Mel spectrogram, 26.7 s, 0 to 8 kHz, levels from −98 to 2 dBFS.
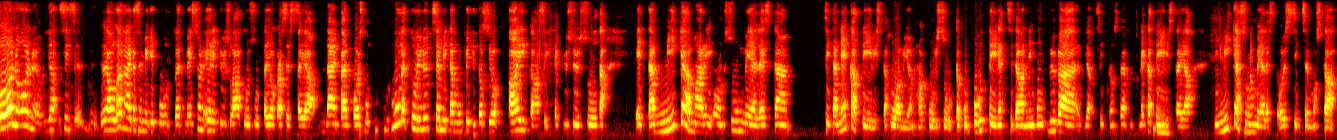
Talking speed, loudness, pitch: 135 wpm, -24 LUFS, 195 Hz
